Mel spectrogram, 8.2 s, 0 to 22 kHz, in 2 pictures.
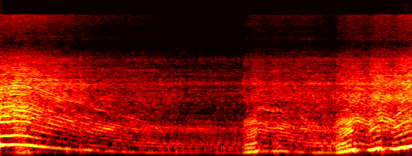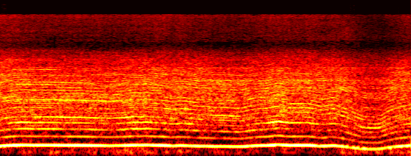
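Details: Stihl MS 391 chainsaw, about two years old, cutting hard walnut logs: high even note holding through the cut, dipping slightly under load and recovering cleanly; healthy two-stroke, normal running.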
